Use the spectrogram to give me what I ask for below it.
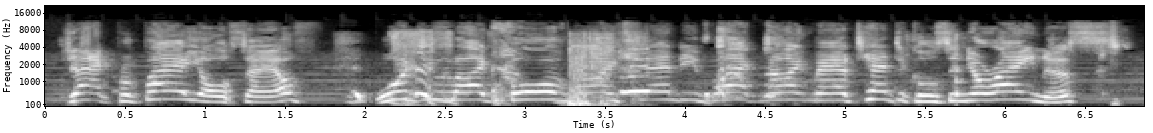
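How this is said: It is read in a put-on British accent.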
